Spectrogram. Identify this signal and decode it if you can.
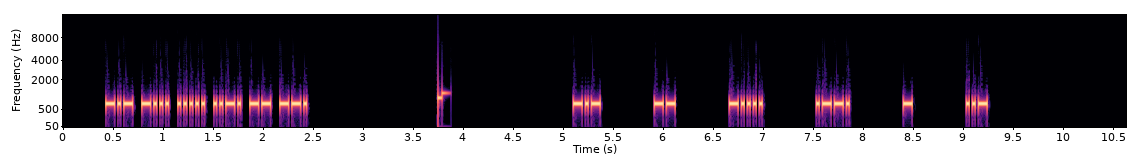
Morse code, heard as a keyed tone, about 40 wpm, spaced as for 20 wpm, 700 Hz. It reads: KB5FMG KM6PTU
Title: USA Call Signs - 6 Characters - 6x Character Spacing - 40wpm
